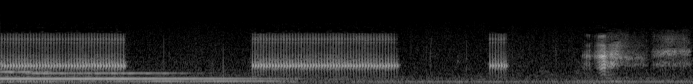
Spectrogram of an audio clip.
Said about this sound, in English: I found a cigar store still open, closed myself in the phone booth, and called him. The phone rang a long time before he answered.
